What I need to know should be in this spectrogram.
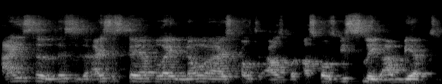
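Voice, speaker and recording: A man telling stories in an animated, casual way, using street slang and repeating himself for emphasis. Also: mid-range voice, rapid-fire. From Queens, New York. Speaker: podcast guest, radio personality. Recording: very echoey room, distant from mic.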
